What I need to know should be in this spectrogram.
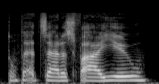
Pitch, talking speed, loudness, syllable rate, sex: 180 Hz, 150 wpm, -17 LUFS, 4.3 syllables/s, male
